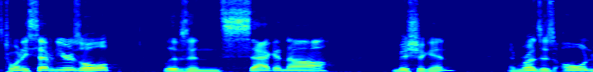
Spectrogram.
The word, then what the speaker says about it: Saginaw: course so uh so where is sagan now am i saying it right saginaw saginaw saginaw michigan where is that uh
